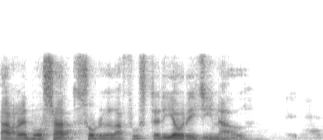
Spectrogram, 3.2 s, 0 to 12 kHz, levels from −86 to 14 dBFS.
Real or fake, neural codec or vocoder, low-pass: fake; codec, 16 kHz, 1 kbps, FunCodec, trained on LibriTTS, 50 frames a second; 7.2 kHz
